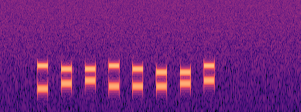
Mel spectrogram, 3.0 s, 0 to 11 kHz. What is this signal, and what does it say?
DTMF, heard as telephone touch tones, dialled by machine, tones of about 110 ms. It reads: 3806547#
